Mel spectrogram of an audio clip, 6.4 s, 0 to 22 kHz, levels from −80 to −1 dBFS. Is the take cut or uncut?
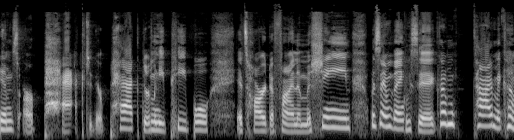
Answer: cut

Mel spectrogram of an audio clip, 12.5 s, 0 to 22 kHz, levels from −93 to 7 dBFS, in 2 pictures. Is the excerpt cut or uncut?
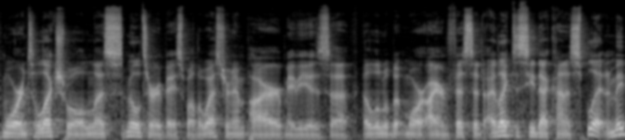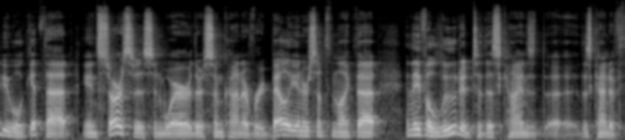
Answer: cut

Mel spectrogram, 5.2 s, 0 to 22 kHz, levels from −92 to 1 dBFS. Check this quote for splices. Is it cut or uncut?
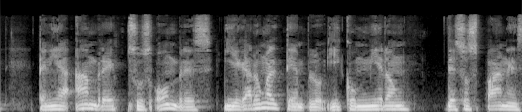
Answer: cut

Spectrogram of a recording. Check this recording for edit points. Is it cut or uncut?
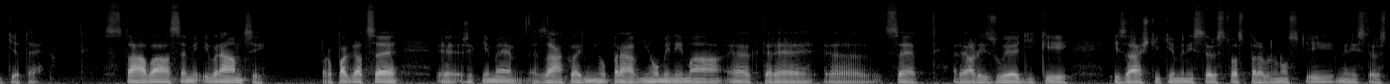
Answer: uncut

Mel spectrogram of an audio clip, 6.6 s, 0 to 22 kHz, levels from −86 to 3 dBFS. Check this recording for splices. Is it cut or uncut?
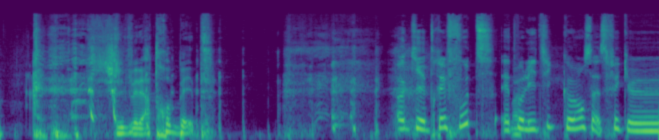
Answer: cut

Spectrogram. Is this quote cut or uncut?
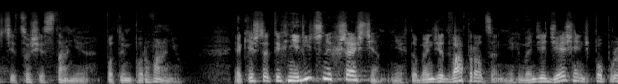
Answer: uncut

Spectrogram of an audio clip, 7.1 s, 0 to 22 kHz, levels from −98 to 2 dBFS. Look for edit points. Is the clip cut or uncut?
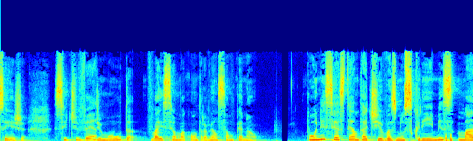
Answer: cut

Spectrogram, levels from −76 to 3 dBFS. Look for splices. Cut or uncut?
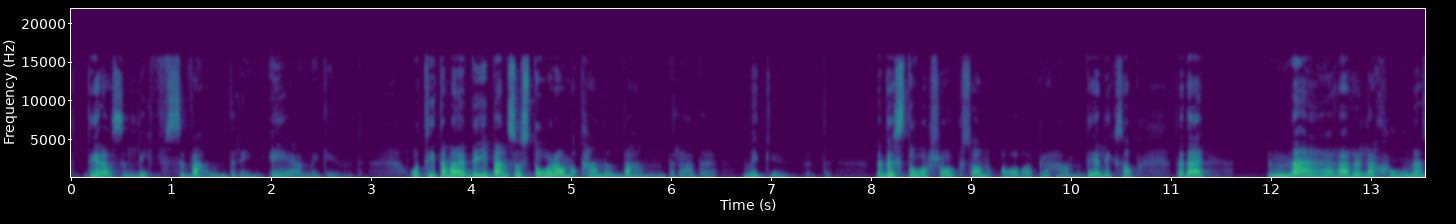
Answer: cut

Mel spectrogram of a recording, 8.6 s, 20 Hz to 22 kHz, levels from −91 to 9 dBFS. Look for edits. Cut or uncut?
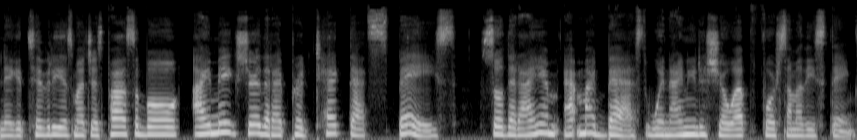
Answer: uncut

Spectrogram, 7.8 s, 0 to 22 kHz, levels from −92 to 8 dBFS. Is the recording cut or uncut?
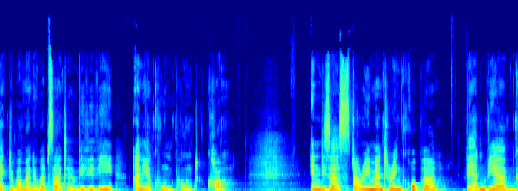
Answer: uncut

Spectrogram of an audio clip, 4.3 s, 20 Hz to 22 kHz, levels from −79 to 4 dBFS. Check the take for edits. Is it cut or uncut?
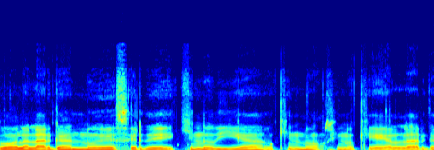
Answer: uncut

